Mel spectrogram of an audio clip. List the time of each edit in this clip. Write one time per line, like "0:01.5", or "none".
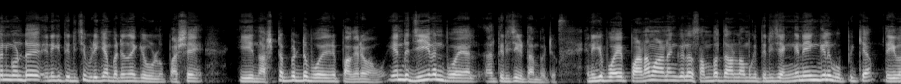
none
